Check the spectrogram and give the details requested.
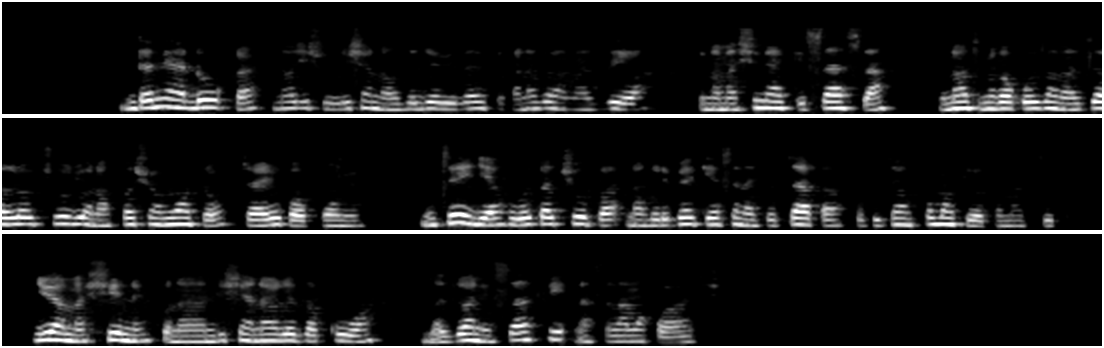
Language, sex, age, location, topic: Swahili, female, 18-24, Dar es Salaam, finance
